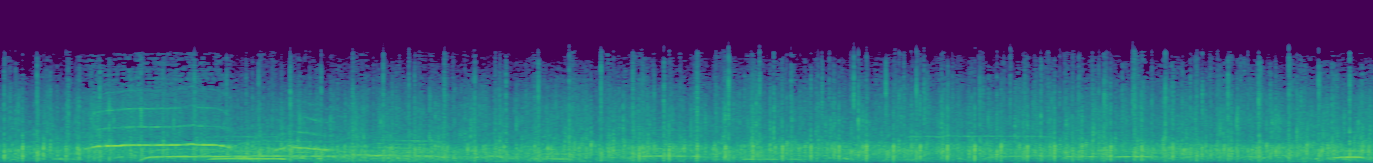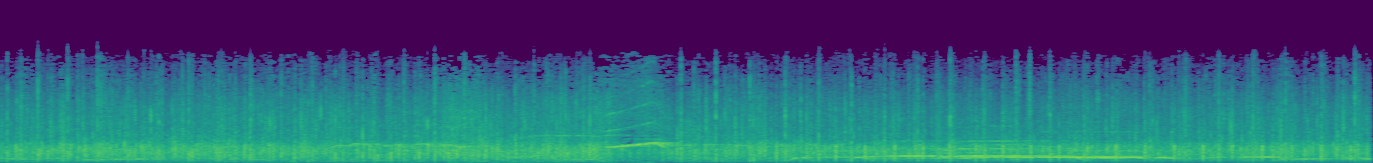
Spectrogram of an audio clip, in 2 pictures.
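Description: Audience members whistle loudly now and then.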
